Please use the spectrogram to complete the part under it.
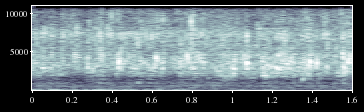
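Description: Water pours steadily into a pot of khichuri being cooked, a continuous close splashing trickle with no talk over it.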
